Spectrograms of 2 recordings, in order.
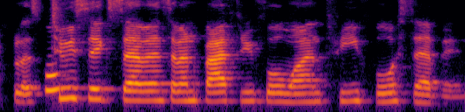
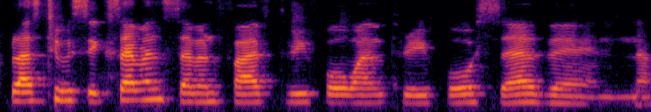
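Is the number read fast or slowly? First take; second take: fast; slowly. First: The number is read at a quick pace. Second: The number is read at a slow pace.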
